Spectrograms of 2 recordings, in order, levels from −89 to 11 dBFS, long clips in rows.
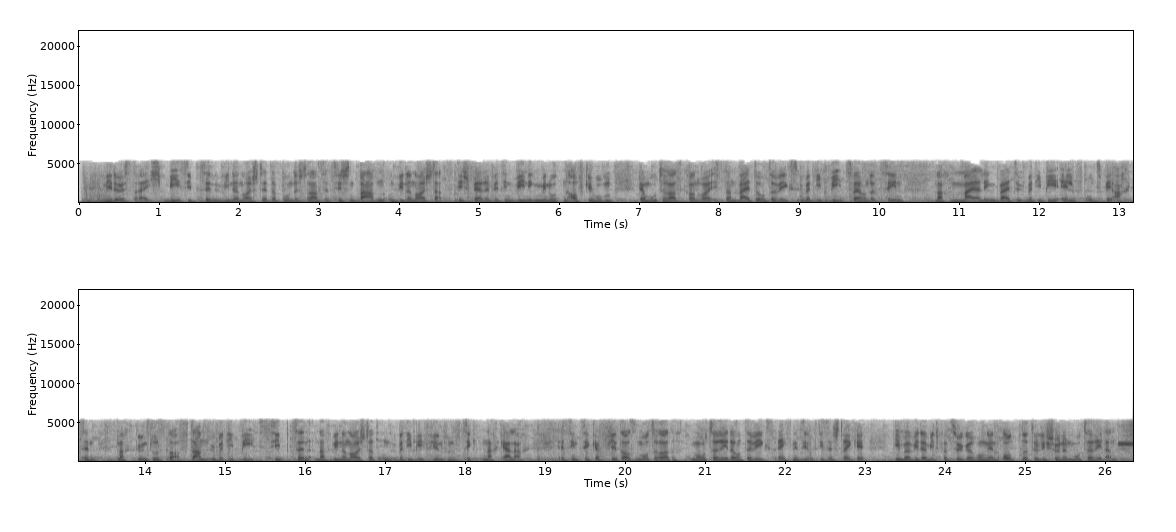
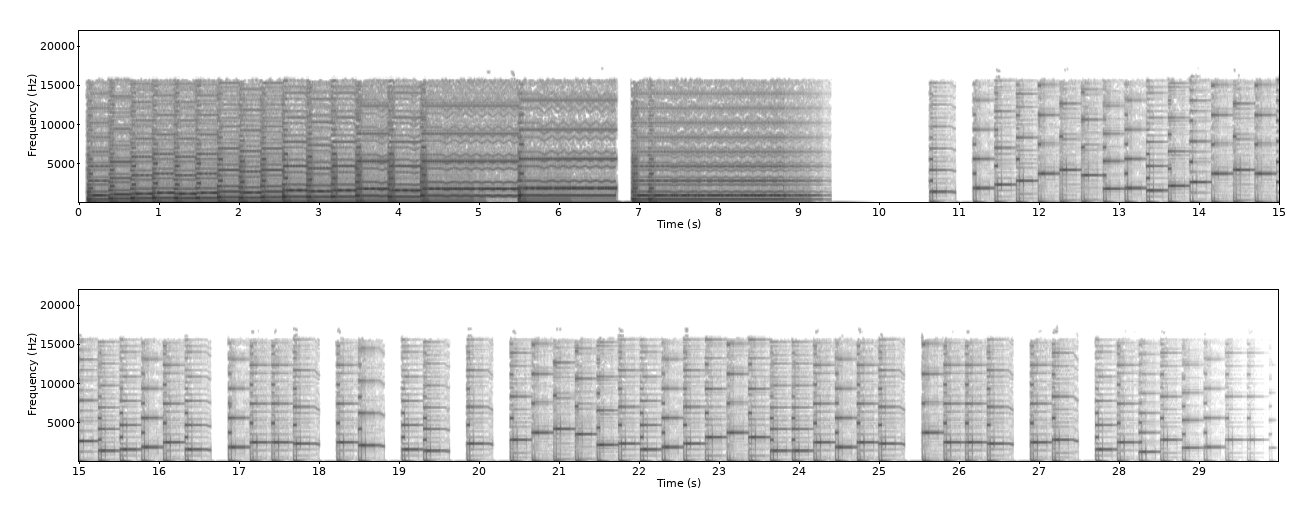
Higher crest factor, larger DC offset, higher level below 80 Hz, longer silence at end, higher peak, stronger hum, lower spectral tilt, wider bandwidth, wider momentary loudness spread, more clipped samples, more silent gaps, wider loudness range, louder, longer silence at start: about the same, 18 dB vs 20 dB; first, 2% vs under 0.1%; second, -46 dBFS vs -30 dBFS; second, 0 s vs 0.3 s; second, -6 dBFS vs 0 dBFS; neither; first, -6 dB/octave vs -3 dB/octave; second, 5.4 kHz vs 16.5 kHz; second, 4 LU vs 16 LU; neither; second, none vs 10.13-10.62 s; second, 2 LU vs 14 LU; second, -22 LUFS vs -19 LUFS; about the same, 0.05 s vs 0.1 s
